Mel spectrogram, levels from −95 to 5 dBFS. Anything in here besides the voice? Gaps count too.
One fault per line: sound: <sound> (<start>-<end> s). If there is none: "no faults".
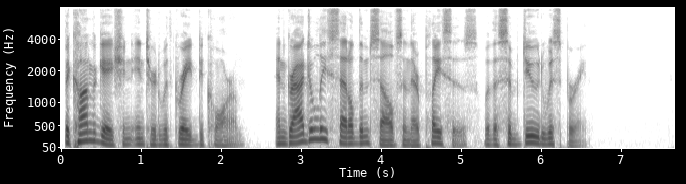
no faults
